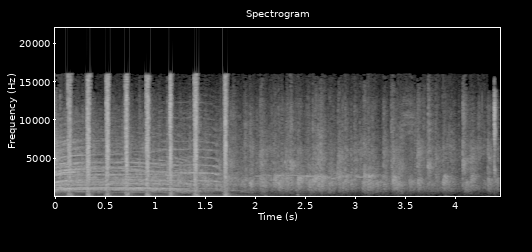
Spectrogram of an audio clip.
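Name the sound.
audience applause and cheering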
